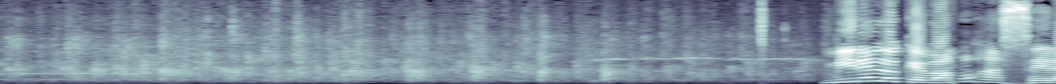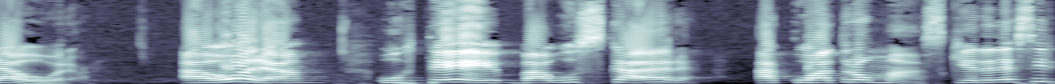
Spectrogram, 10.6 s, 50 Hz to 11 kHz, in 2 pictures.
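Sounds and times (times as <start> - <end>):
audience applause: 0.0 - 4.2
speech: 4.1 - 10.5.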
